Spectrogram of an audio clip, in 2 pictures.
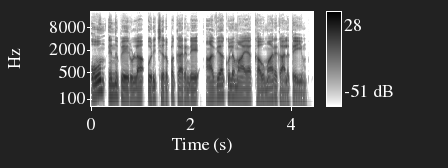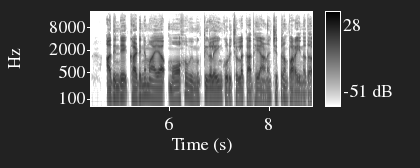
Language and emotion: Malayalam, neutral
